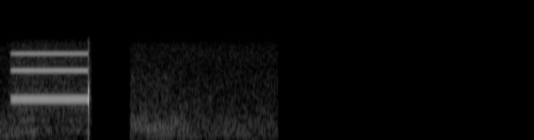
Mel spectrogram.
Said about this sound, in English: There's some beeping going on here. Can you hear me?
